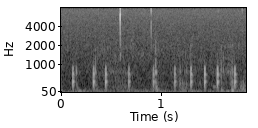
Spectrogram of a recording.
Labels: {"label": "biophony, knock croak", "recorder": "SoundTrap 300"}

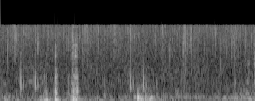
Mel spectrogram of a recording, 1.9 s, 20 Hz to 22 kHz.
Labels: {"label": "biophony", "recorder": "SoundTrap 500"}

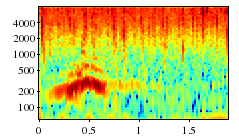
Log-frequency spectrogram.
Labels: {"label": "biophony", "recorder": "SoundTrap 300"}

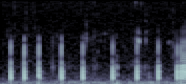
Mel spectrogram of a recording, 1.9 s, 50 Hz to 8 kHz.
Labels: {"label": "biophony, knock croak", "recorder": "SoundTrap 300"}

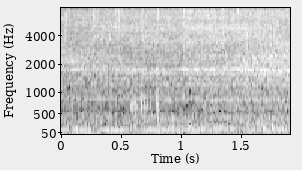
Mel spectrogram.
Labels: {"label": "anthrophony, boat engine", "recorder": "SoundTrap 500"}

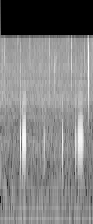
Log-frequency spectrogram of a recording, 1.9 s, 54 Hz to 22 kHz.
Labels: {"label": "biophony, knock croak", "recorder": "SoundTrap 300"}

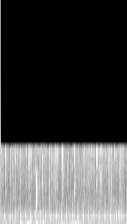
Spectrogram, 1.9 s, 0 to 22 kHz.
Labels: {"label": "biophony, rattle", "recorder": "SoundTrap 500"}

